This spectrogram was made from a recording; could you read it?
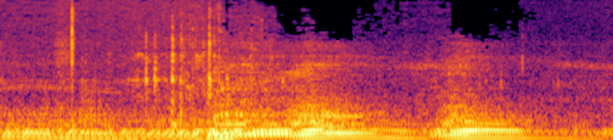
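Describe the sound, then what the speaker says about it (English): Loud, close revving of a Subaru WRX with a straight-piped exhaust, a deep rumbling engine note that swells in two strong surges, with no talk over it. "You can hear my exhaust like so much louder."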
